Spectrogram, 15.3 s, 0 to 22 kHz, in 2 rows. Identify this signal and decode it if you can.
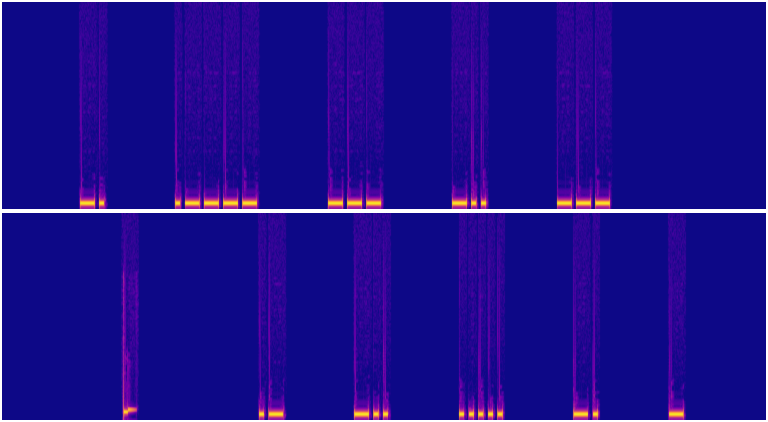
Morse code, heard as a keyed tone, about 25 wpm, spaced as for 10 wpm, 700 Hz. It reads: N1ODO AD5NT
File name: Lesson 16g - Letter c - Call Signs 25wpm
